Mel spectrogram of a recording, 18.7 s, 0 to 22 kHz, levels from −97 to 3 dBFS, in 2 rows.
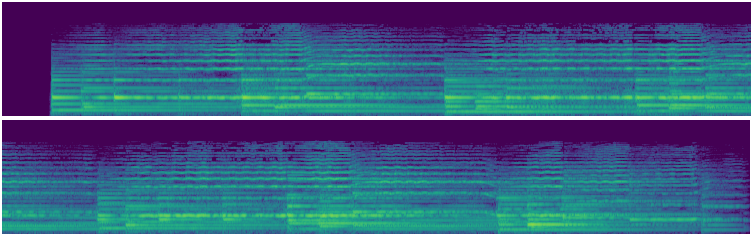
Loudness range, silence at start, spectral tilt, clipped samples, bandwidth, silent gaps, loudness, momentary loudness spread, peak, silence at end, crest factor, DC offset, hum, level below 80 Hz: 3 LU; 0.6 s; -4.5 dB/octave; under 0.1%; 10 kHz; none; -25 LUFS; 13 LU; -8 dBFS; 0.15 s; 18 dB; under 0.1%; none; -66 dBFS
